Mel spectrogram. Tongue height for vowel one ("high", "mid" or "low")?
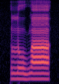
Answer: mid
